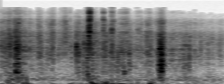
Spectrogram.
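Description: Light rustling and scuffing from an action camera being handled and moved, with a few brief rustles over a faint hiss.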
